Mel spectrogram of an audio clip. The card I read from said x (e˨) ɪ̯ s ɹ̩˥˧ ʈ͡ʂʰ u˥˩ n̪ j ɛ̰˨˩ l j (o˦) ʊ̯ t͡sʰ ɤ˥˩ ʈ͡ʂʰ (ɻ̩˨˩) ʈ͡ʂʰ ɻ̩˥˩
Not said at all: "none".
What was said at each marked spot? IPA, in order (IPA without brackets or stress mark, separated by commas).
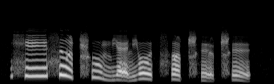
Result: e˥, o˥˧, ɻ̩˨˩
